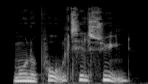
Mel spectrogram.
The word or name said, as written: monopoltilsyn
